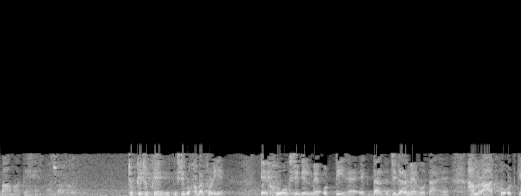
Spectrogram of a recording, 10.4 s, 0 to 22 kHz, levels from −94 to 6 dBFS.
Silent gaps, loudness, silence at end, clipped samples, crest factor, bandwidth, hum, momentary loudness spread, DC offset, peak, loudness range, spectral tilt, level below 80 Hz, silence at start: none; -12 LUFS; 0 s; 0.2%; 12 dB; 6 kHz; none; 16 LU; under 0.1%; 0 dBFS; 3 LU; -8 dB/octave; -44 dBFS; 0 s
